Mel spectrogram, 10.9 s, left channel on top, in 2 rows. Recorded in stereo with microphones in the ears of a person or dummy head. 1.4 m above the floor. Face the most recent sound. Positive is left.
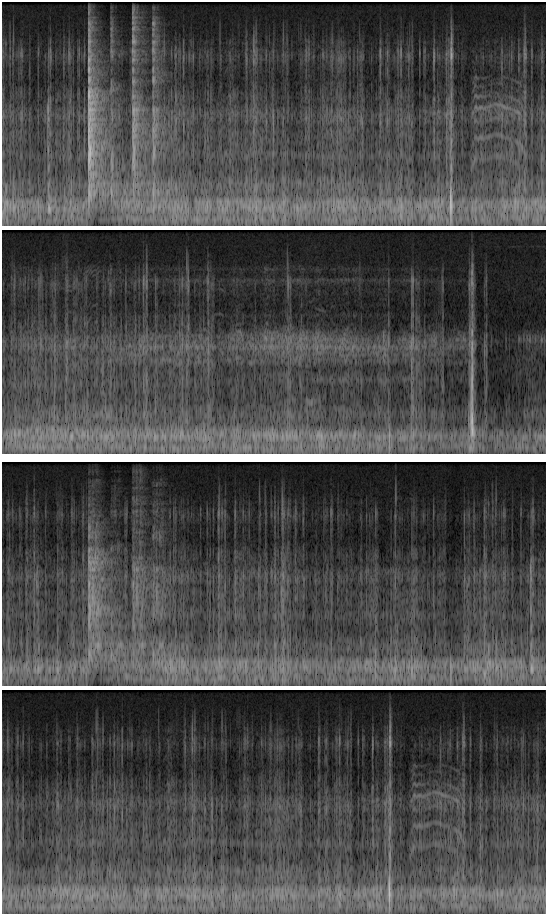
turn(degrees=50)  # may be behind; listen again after turning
